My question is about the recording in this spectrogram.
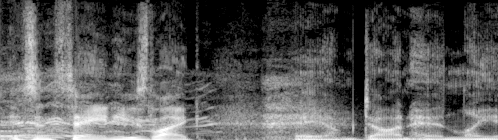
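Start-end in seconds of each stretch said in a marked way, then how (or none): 1.4-2.5 very low, soft impression of [name]; deep voice. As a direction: drop it way down, deep and quiet. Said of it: "the deepest fucking voice".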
